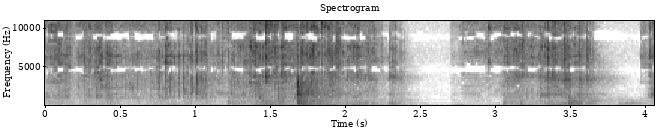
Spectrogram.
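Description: A heap of metal costume-jewellery brooches and pins scraping and clinking against one another as a hand sweeps them off a cloth-covered table, with one sharper clack a little before halfway and a short pause just after.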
